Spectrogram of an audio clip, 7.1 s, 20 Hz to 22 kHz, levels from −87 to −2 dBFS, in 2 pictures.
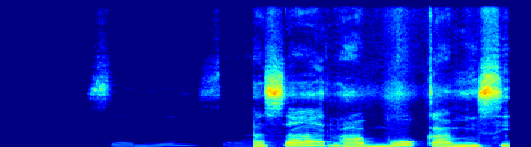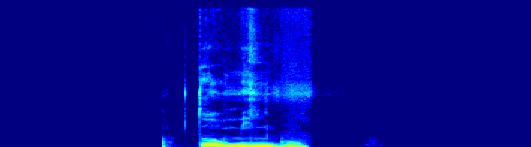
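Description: From the start to 1.70 s the speech is heard only faintly, about 26 dB down, before jumping to full level. This is one channel inverted. With one side's polarity likely reversed, the parts common to both channels cancel when summed to mono, leaving only their small difference. A simple level drop would just be quieter, and the abrupt return to full body at 1.70 s points to cancellation rather than a fade.

At 3.39 s the speech stops mid-flow and stays completely silent until 4.63 s, a gap of about 1.23 s. This is a playback stall: the output goes quiet, likely because no audio is reaching it, then resumes. It differs from a dropout or packet loss, which leave short gaps or garbled fragments of a few milliseconds. Here the silence is clean, long and unbroken, and the sound picks up again after a single clear break.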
